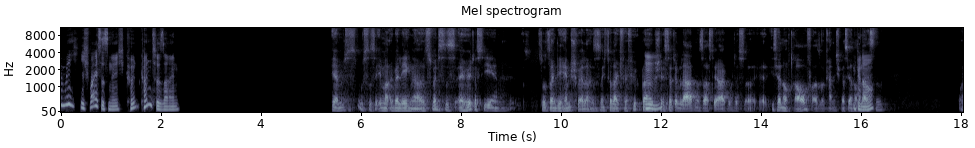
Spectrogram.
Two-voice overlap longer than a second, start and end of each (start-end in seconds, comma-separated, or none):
none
